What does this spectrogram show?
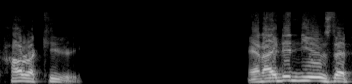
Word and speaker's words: harakiri: organization well another term that is frequently uh mispronounced and I will uh say Harry KY which sounds more like a uh a baseball announcer in Chicago uh it' be more properly pronounced harakiri and I didn't use that term harui because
